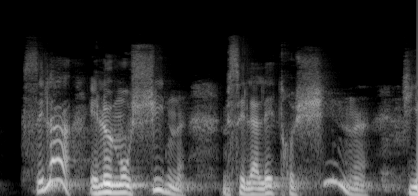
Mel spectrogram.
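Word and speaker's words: שׁ: est pointée à droite, cette lettre se prononce Chine, c'est la Chine, c'est l'Orient, et quand elle est pointée à gauche, elle se prononce Sin, Sinaï.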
